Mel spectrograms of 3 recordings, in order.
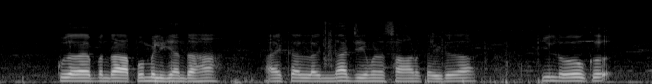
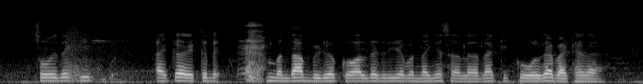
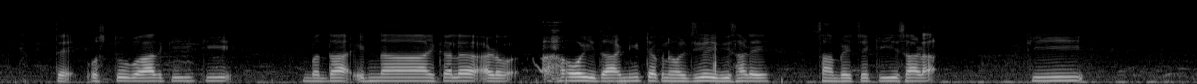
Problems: none marked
